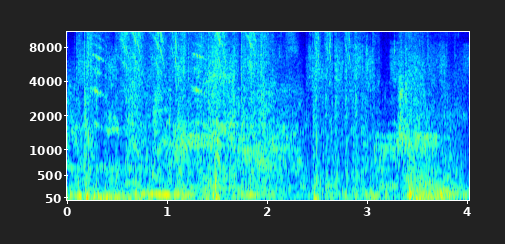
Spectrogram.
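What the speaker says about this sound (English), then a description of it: "Where are they shooting from?" Rapid gunfire crackles in the video game Half-Life 2: Episode 1, with dense bursts of shots and impacts mixed with crashes over steady background action, loud and continuous.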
